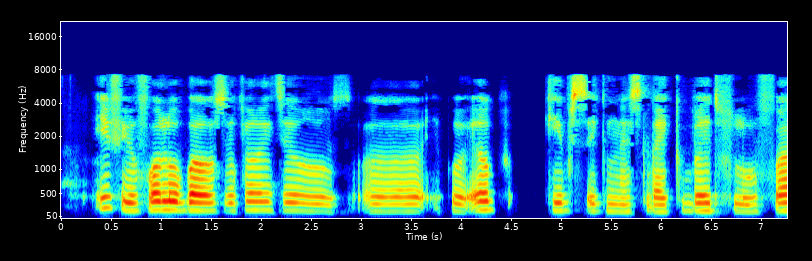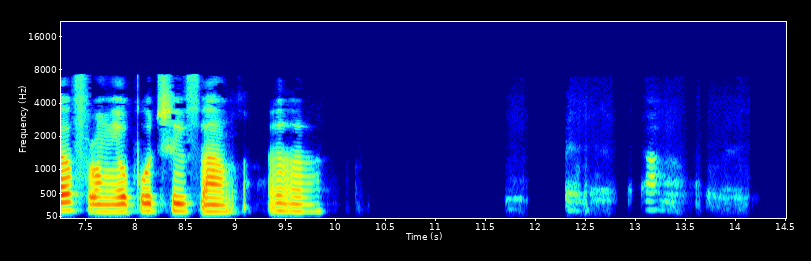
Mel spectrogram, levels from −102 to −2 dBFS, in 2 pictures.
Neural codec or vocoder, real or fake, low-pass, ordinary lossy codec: codec, 24 kHz, 1.2 kbps, DualCodec; fake; 7.2 kHz; MP3, 32 kbps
